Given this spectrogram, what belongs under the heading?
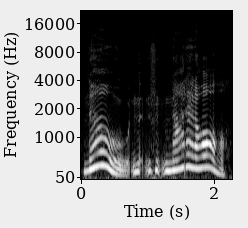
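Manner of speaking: high, loud stammering no; flustered denial. Acted. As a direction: blurt out the denial, tripping over it. Flustered denial of hating listener.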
